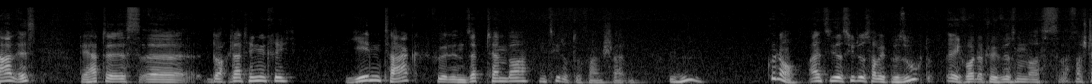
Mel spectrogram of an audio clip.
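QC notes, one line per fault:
Nothing stood out on listening to this speech recording.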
